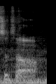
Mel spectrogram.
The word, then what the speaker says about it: sitar: angry at a sea apparently it's actually pronounced sitar I don't know where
